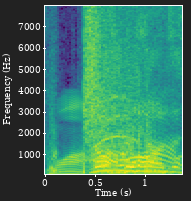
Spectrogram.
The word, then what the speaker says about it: Juan: That's just how it's pronounced. Jan. Is there Jawan in the room? It's Juan.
